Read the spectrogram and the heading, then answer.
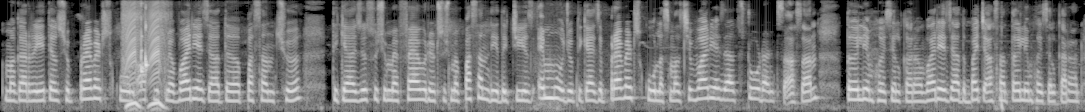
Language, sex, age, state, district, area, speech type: Kashmiri, female, 30-45, Jammu and Kashmir, Baramulla, rural, spontaneous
